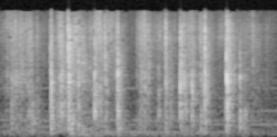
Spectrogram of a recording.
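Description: Tarot cards being drawn from the deck and laid down on a table: a quick, irregular run of light clicks and taps as the cards are handled and placed.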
